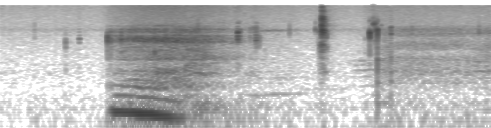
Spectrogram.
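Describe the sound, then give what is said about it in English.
Wet mouth sounds: a soft sucking slurp followed by a few quick, moist smacks and clicks against a quiet background, with no talking. “Sucking and slurping.”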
